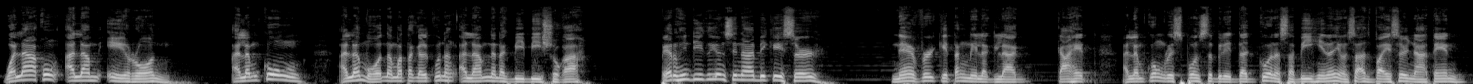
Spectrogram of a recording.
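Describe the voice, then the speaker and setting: A man's voice: a little high, animated, normal speed, a little mellow, natural voice. A man voicing a hurt, angry young student in an emphatic, emotional radio drama style, over music.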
